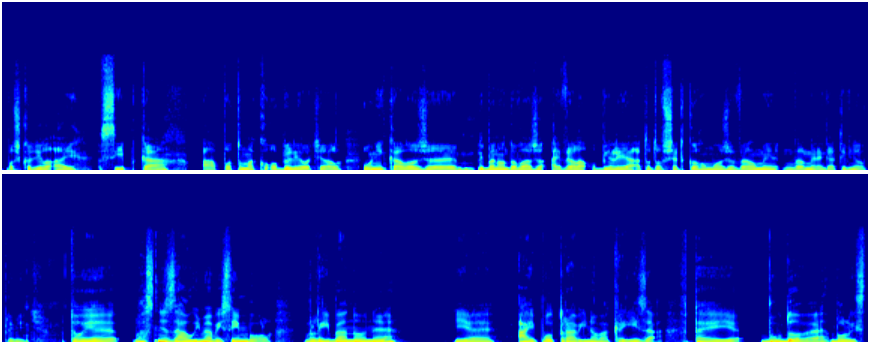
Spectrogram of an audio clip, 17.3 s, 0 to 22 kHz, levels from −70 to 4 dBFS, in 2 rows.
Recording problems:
none

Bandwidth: 15 kHz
